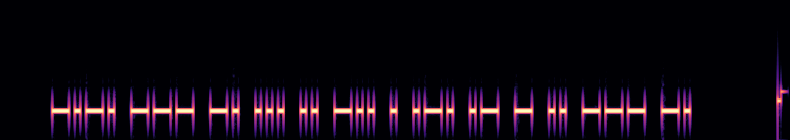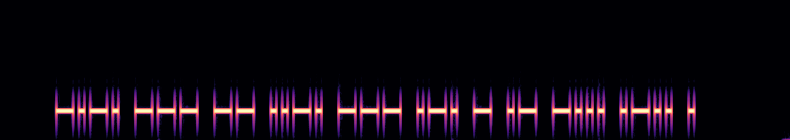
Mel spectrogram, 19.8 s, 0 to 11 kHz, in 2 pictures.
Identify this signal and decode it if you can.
Morse code, heard as a keyed tone, about 17 wpm, 700 Hz. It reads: CONSIDERATION COMFORTABLE
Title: Sentences from Top 1500 Words - New Word Drill Alt - 17wpm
